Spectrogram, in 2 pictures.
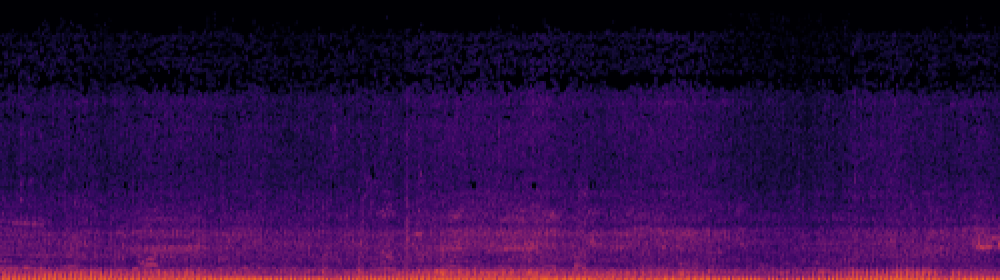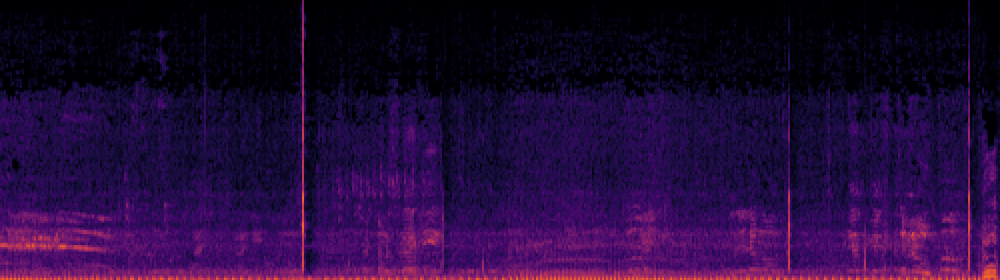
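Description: Motorcycle engine running at low speed as the bike rolls slowly and comes to a stop, settling into a steady idle in the second half. A couple of sharp clicks come around the middle.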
